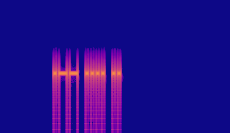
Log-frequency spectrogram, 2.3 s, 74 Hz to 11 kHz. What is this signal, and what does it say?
Morse code, heard as a keyed tone, about 46 wpm, 700 Hz. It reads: WHI
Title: Top Three Letter Combinations in Words 45wpm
